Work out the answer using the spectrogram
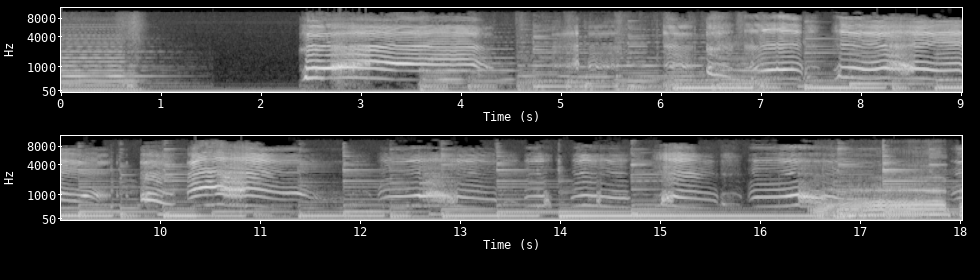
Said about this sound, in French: Pleure pas, petite fille, ne pleure pas.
